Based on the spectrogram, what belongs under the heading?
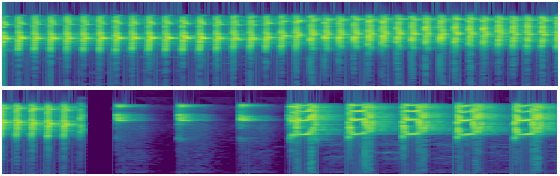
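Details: Lovebird ngekek while calling a rival to excite other lovebirds: four seconds of fast buzzy pulsed chatter, then a few sharp chips and a series of harsh high squawks.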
